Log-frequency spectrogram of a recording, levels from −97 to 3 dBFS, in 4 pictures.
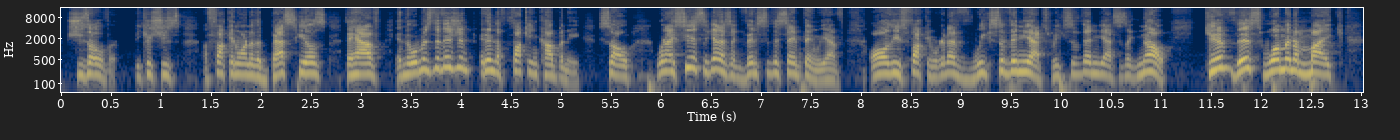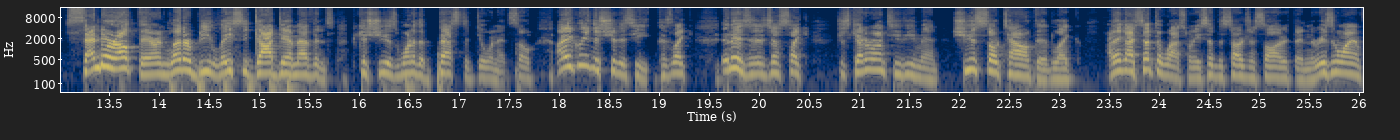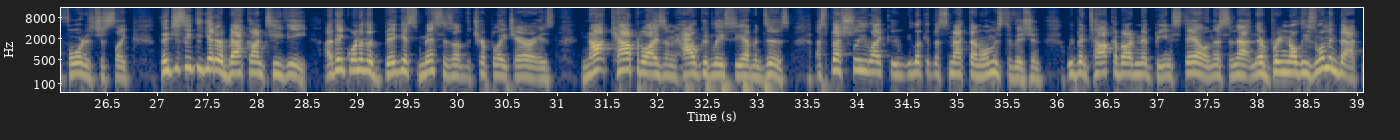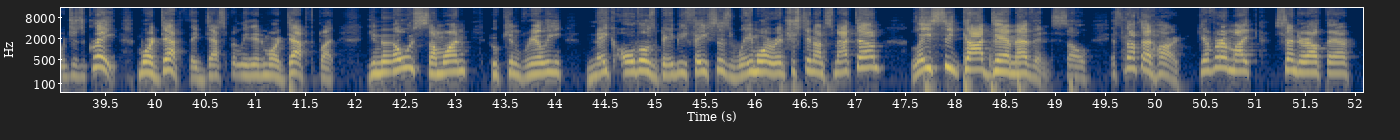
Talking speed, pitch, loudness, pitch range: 260 wpm, 205 Hz, -24 LUFS, 180-230 Hz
